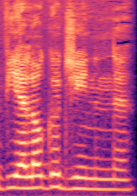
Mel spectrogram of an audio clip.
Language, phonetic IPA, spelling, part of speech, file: Polish, [ˌvʲjɛlɔɡɔˈd͡ʑĩnːɨ], wielogodzinny, adjective, Pl-wielogodzinny.ogg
